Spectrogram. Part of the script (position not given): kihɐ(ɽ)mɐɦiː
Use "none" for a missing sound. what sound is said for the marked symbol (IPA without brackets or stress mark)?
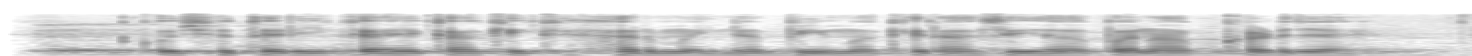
ɾ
